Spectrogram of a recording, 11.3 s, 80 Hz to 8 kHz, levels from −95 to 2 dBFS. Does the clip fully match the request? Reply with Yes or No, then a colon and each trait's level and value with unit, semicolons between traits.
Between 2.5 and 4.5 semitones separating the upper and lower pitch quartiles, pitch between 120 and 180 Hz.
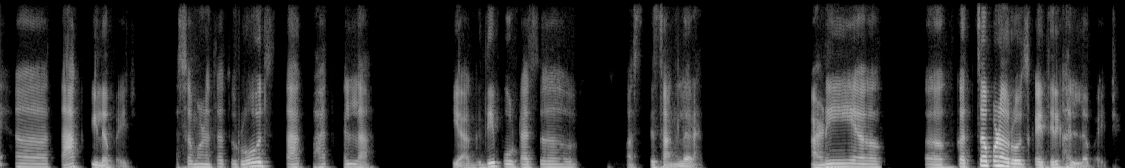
Yes: average, 2.9 semitones; low, 135 Hz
